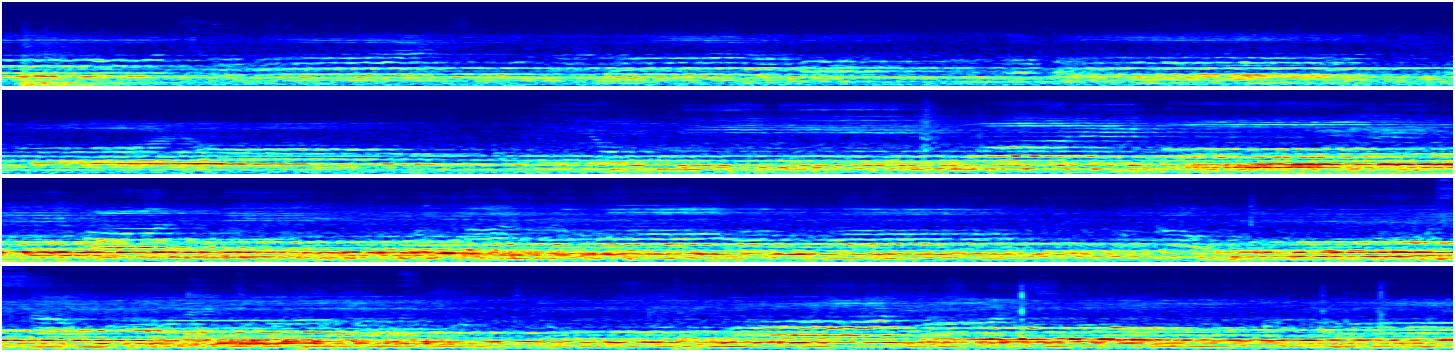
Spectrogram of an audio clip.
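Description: Mixed choir of women's and men's voices singing in sustained harmony through stage microphones. It grows louder about halfway through and again near the end, where a low bass line comes in.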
